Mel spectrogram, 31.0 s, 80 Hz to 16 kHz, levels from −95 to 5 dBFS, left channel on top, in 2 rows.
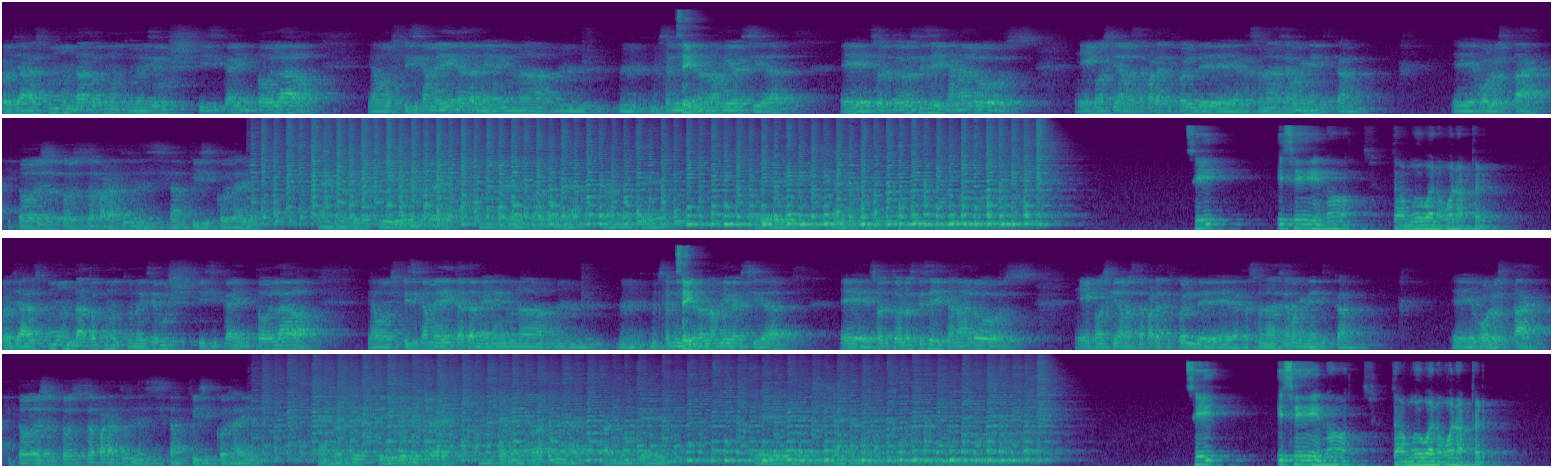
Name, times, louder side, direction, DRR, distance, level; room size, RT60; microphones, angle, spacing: voice 1, 0.0-7.8 8.4-13.6 14.5-15.3 15.7-18.0 18.6-22.2 23.0-24.2, right 2 dB, 50° right, 0.9 m, -36 dB
voice 2, 6.7-7.1 27.3-27.6 28.2-29.0 29.4-30.3, right 4 dB, 25° right, 0.3 m, -29 dB
sound 1, 17.9-25.9, left 3 dB, 65° left, 1.0 m, -34 dB
9.8 x 3.4 x 6.7 m
head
